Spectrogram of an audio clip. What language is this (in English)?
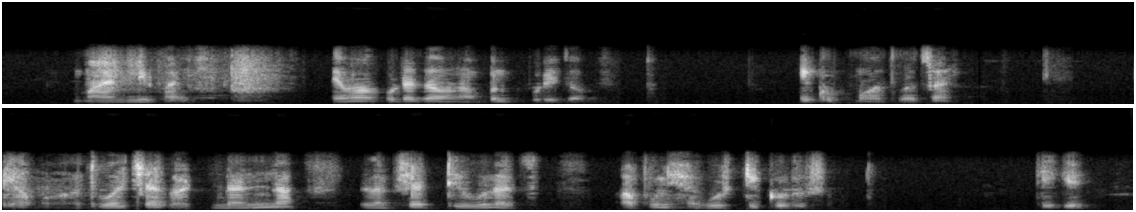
Marathi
